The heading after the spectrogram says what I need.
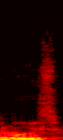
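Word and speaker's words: Lewis: L de luz certo desculpa que eu sempre Eh quero falar do jeito que está escrito né mas é estrutura de luz a pronúncia correta então eh verifiquem aqui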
